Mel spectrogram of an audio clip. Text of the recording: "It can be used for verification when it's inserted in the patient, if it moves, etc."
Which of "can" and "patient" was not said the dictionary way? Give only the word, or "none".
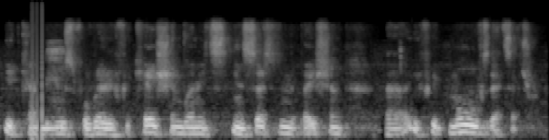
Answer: none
